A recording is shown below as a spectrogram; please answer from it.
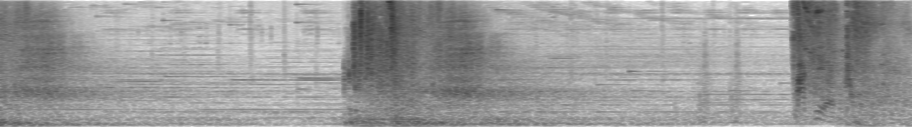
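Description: Depulso spell blasts in Hogwarts Legacy: two loud, sudden broadband bursts, each booming and then decaying into a rumble, separated by a few seconds of busy game sound with a voice.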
